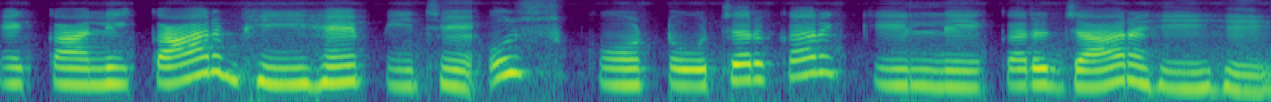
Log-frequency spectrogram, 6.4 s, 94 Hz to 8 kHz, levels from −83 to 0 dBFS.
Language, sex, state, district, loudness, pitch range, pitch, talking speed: Hindi, female, Bihar, Kaimur, -17 LUFS, 195-240 Hz, 210 Hz, 120 wpm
